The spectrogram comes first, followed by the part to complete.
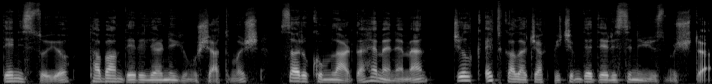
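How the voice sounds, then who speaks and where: A man narrating a novel aloud in a measured, expressive storytelling manner. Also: on the low side, dry recording. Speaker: audiobook narrator. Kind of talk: scripted narration.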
